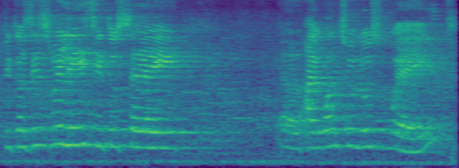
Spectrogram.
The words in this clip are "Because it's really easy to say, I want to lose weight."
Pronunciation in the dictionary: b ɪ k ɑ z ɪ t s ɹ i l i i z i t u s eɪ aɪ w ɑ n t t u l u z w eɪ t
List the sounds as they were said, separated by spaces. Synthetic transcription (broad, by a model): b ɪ k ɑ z ɪ t s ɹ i l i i s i t u s eɪ aɪ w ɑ n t t u l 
